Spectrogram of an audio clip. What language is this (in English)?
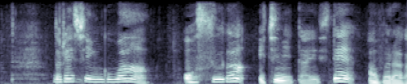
Japanese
